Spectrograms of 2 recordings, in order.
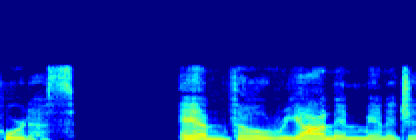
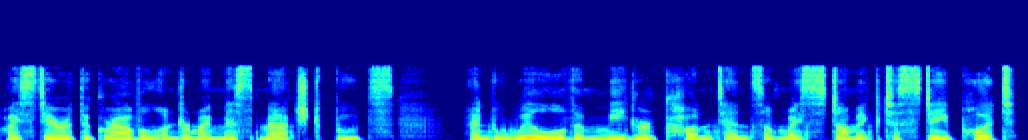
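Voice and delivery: plain reading voice

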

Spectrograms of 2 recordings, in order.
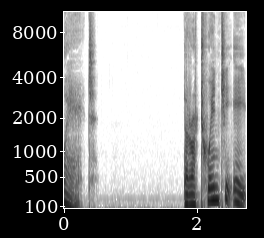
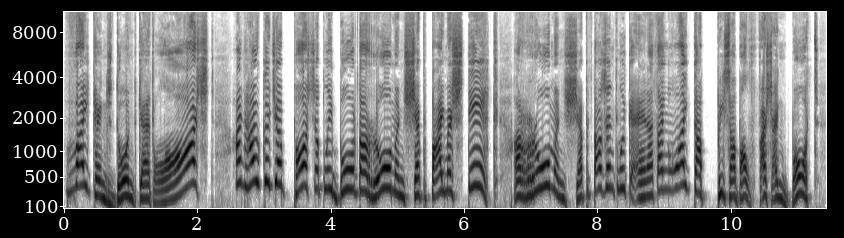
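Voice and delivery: angry booming; 7 dB louder than usual. Acted. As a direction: bellow the scolding. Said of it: "boomed Gobber".

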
